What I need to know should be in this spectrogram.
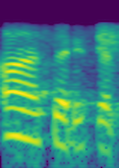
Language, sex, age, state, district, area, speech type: Kannada, female, 18-30, Karnataka, Hassan, urban, conversation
